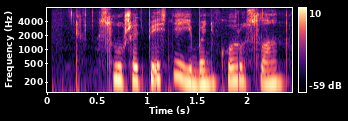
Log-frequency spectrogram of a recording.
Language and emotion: Russian, neutral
